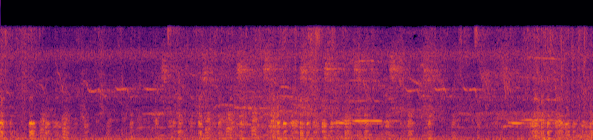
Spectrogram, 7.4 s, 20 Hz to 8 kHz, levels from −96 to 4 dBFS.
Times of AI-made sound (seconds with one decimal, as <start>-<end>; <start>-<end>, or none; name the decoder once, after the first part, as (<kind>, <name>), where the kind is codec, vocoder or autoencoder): none

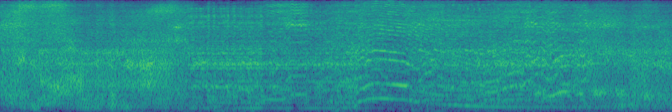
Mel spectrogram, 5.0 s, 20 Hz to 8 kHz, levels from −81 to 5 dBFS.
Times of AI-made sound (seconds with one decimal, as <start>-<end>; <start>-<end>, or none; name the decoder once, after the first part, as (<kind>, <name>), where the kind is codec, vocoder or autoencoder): 0.0-1.4 (codec, ZipCodec); 4.4-5.0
